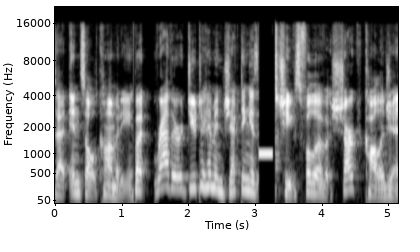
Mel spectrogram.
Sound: beep

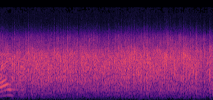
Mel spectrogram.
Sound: applause

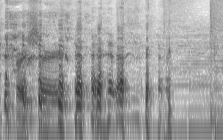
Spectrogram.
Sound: both laughing

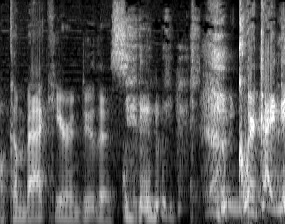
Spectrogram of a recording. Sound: laughs

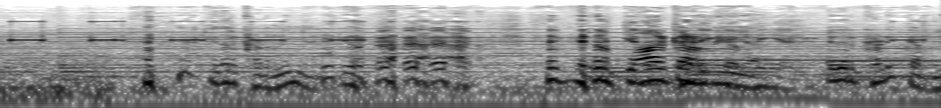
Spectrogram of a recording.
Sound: laugh

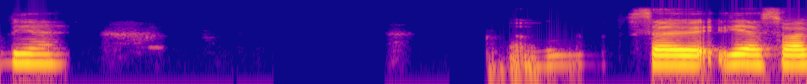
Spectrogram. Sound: sound cuts out

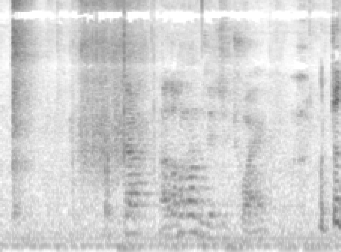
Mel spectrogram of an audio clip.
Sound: stirring

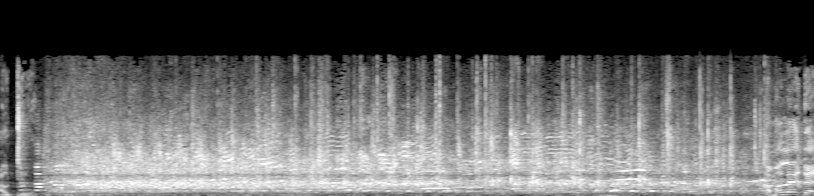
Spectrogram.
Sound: audience laughing

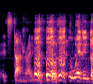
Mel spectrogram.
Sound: laughs

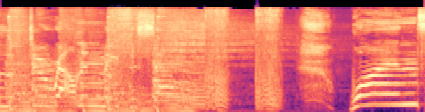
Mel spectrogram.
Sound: blows raspberry

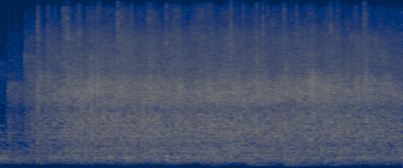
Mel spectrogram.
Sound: audience applauding

